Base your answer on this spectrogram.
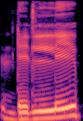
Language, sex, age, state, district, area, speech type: Telugu, male, 18-30, Andhra Pradesh, Chittoor, rural, spontaneous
